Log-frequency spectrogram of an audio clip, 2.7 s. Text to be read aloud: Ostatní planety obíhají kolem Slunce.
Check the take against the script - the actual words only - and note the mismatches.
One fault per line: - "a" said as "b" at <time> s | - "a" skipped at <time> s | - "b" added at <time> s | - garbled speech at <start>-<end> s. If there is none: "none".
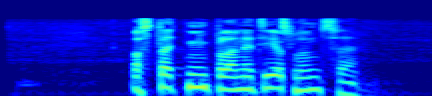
- "obíhají kolem" skipped at 1.7 s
